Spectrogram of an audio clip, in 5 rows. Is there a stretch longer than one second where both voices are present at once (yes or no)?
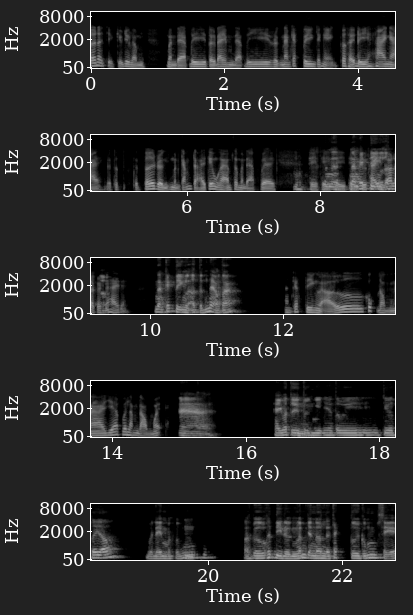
yes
